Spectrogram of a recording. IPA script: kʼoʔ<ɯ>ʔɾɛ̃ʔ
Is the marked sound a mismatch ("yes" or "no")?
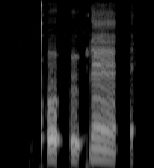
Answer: no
